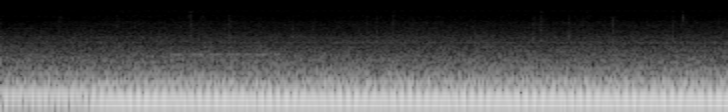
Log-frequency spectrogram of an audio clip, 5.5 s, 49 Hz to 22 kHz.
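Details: 2005 Chevrolet Silverado 3500 dually 4x4, 8.1 L V8, Allison automatic, 26,000 miles, pulling steadily uphill under load: deep, smooth, even V8 rumble with no knocks, ticks or whine; healthy engine under acceleration.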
